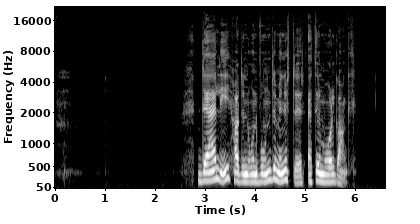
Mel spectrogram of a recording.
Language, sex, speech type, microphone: Norwegian, female, read, Shure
